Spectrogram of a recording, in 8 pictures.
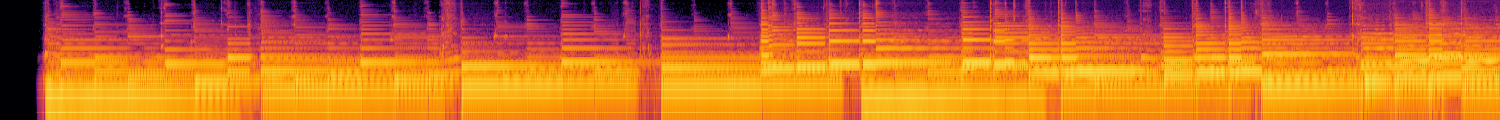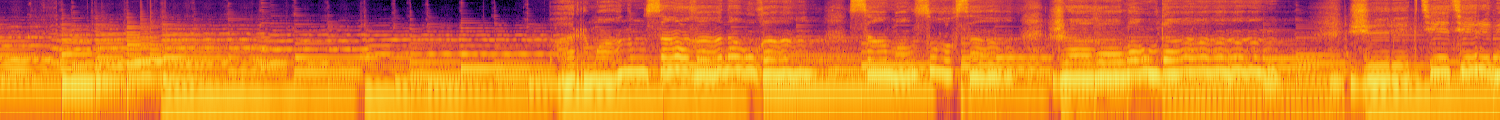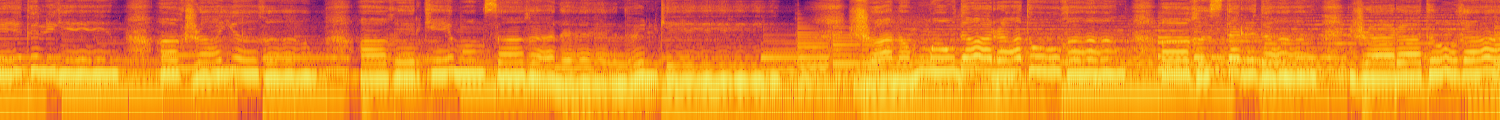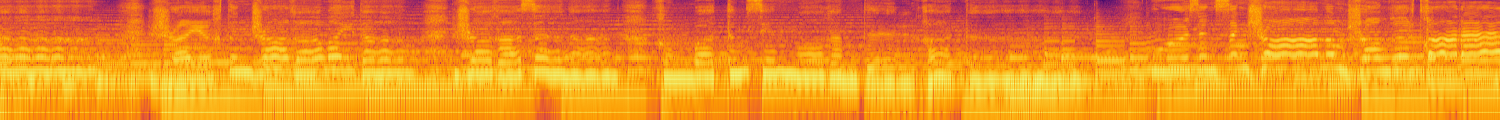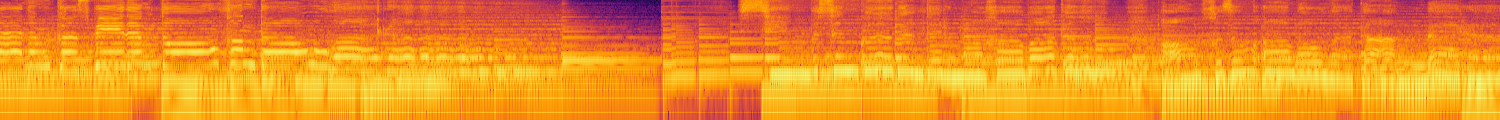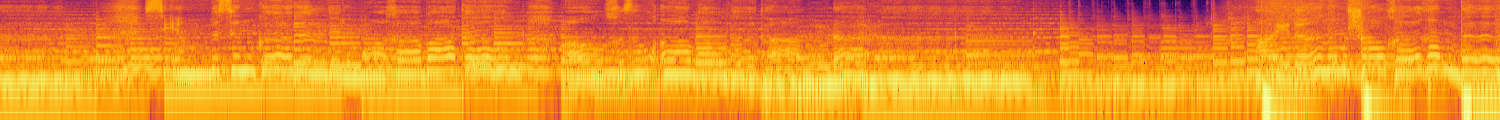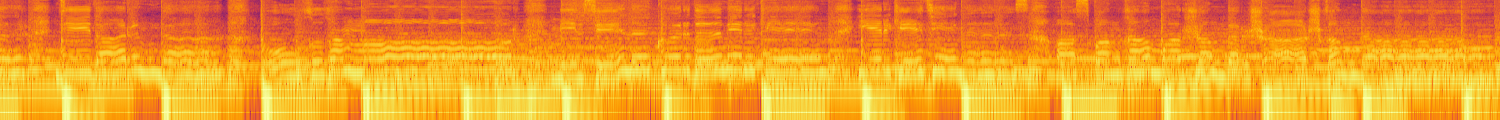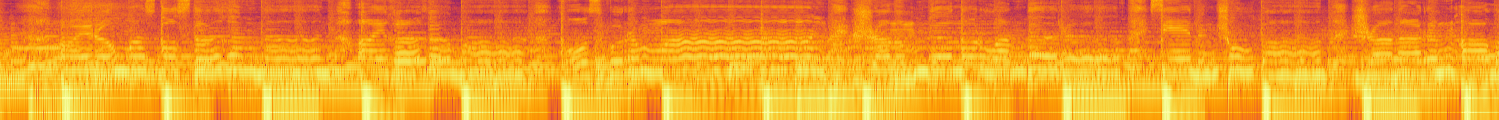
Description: это трогательная песня в жанре казахской народной музыки
используя выразительные интонации и мягкий вокал.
